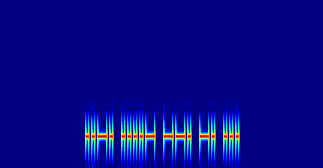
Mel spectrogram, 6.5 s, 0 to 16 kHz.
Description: Morse code, heard as a keyed tone, about 20 wpm, 700 Hz. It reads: F4GNS
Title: DXCC-100 Call Signs - 5 Characters - Repeated 3x - 20wpm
